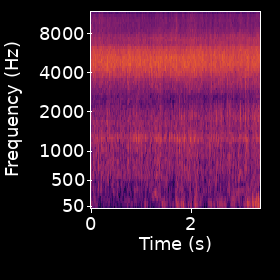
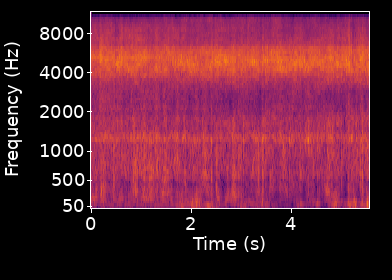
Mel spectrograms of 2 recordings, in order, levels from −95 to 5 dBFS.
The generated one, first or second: second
